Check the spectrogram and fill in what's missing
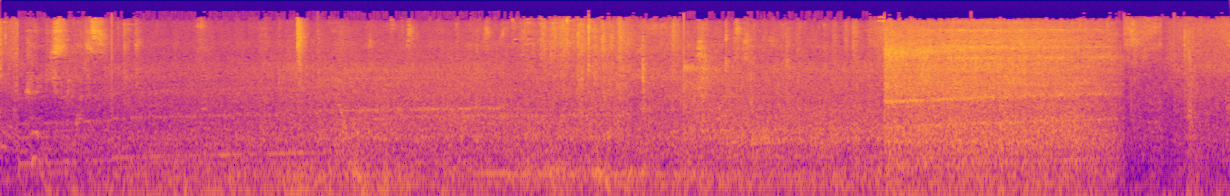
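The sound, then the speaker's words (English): A subway train on the line to Feldmoching rumbles steadily along the tracks late in the evening, heard from inside a carriage, with a loud, continuous low roar, rattling, and a rising motor whine before the noise briefly drops near the end. “Well, it took me half an hour at least to get here by subway.”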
